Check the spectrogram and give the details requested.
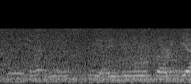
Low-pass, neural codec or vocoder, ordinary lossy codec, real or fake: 5.4 kHz; none; none; real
